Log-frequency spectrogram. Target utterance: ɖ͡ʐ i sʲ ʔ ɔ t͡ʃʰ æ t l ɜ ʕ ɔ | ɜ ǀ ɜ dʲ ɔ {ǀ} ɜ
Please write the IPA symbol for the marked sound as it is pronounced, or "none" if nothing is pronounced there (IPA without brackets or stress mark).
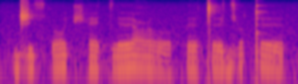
ǃ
